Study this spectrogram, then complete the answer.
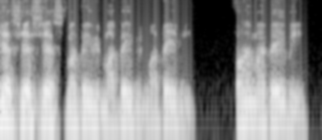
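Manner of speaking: put-on crying and screaming. Retelling what a woman said while searching for her baby, imitating crying and screaming. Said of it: "she stepped crying is, and screaming".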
